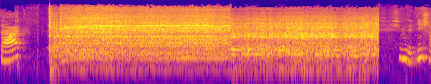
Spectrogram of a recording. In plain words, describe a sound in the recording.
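A blender whirs loudly, crushing fruit.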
